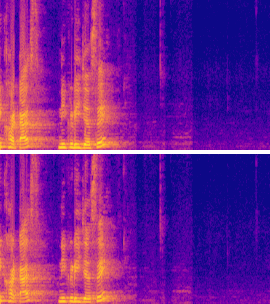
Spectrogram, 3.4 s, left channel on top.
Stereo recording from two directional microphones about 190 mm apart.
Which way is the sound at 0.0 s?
40° left (ahead or behind).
